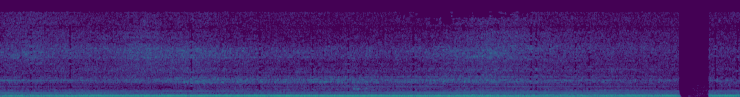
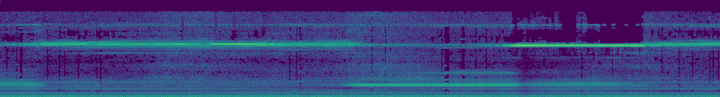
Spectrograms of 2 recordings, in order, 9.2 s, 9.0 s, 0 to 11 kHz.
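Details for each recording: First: Stable milling cut on a lightweight tube structure, monitored by a sound sensor: steady even hum with constant low tone and no shrill squeal, sound pressure about 0.05 Pa versus 35 Pa during the 5,800 Hz tool chatter; normal stable cut. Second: Milling a thin-walled tube: a piercing, steady high squeal at 5,800 Hz rings over the cut, which a sound sensor identifies as chatter from the cutting tool.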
